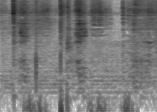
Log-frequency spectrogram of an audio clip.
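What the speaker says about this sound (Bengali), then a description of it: "চয়ের বিচিটি ভালো করে বেজে নিলাম" Jackfruit seeds being dry-fried and stirred in a metal pan for a jackfruit curry, giving irregular close clinks, rattles and scrapes of utensil against pan with no voices.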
